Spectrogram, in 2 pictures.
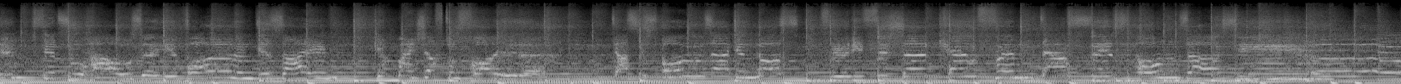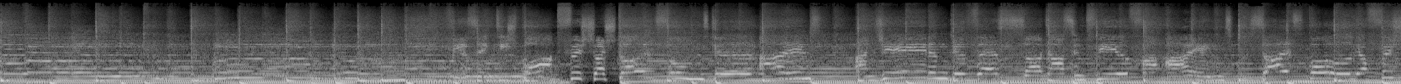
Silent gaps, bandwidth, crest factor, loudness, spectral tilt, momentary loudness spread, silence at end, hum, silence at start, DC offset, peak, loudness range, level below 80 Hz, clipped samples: none; 19.5 kHz; 12 dB; -19 LUFS; -5 dB/octave; 2 LU; 0 s; none; 0 s; under 0.1%; -6 dBFS; 1 LU; -28 dBFS; under 0.1%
